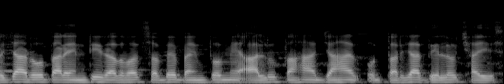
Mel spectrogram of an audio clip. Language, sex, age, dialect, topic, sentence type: Maithili, male, 60-100, Angika, banking, statement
